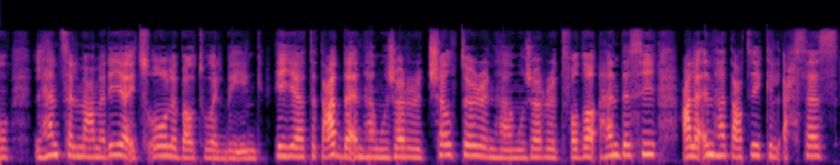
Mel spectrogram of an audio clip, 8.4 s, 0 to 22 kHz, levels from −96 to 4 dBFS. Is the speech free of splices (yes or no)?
no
